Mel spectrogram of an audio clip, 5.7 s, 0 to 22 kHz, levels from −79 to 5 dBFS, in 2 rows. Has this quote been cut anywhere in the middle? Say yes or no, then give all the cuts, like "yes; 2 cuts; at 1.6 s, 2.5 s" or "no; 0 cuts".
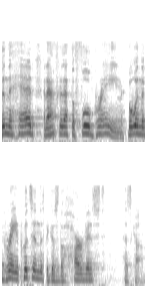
yes; 3 cuts; at 2.5 s, 3.2 s, 3.7 s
